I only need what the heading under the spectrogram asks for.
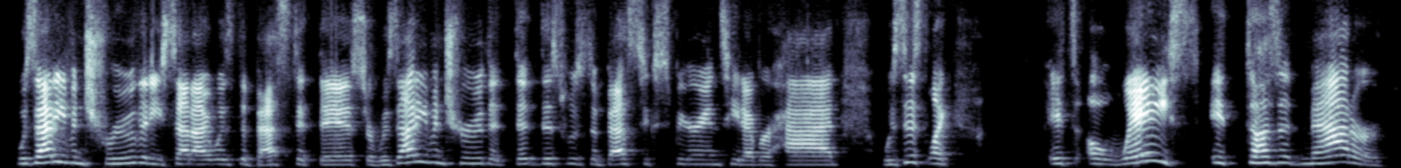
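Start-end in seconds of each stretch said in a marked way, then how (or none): none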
